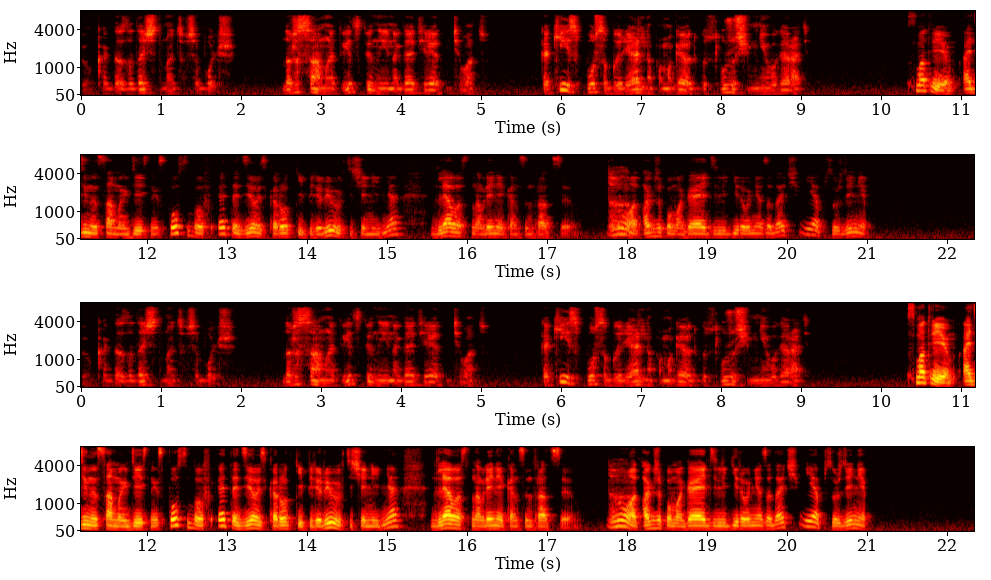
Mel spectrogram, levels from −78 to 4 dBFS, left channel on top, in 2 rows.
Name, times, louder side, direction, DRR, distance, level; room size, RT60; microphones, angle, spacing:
voice 1, 0.0-1.9 2.5-5.1 5.7-9.0 17.8-18.0, left 3 dB, 20° left, 0.6 m, -36 dB
voice 2, 10.3-17.4 17.7-21.0, right 6 dB, 80° right, 0.4 m, -27 dB
3.6 x 2.7 x 3.7 m
head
